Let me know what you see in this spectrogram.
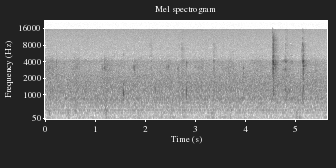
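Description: Close-miked chewing of a sub sandwich with the mouth closed: faint, irregular wet clicks and smacks, two sharper ones near the end, over a steady background hiss.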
